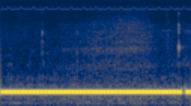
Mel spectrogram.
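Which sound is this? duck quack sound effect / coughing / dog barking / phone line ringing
phone line ringing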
